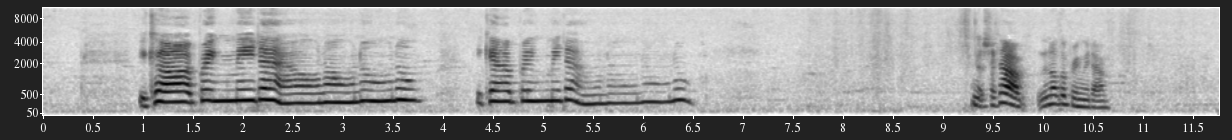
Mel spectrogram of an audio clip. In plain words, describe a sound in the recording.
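A middle-aged woman talks close by in a sing-song, animated voice.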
